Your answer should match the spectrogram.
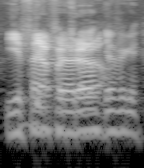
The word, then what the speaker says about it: Yaphet Kotto: Yaphet Kotto.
